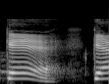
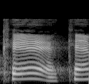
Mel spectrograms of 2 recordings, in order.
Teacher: कै में वायु लग रही है कम, अब खे में लग रही है ज्यादा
